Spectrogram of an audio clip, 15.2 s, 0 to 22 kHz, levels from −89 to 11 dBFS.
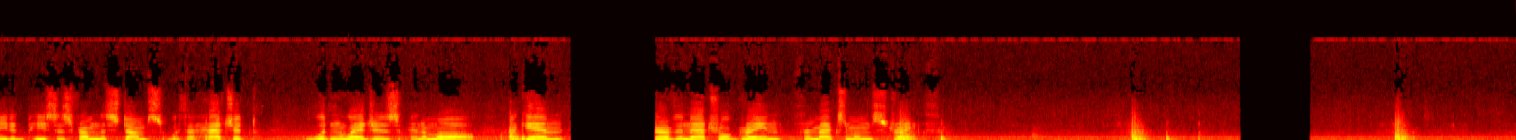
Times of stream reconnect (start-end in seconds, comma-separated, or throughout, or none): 5.71-6.57, 12.41-13.12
